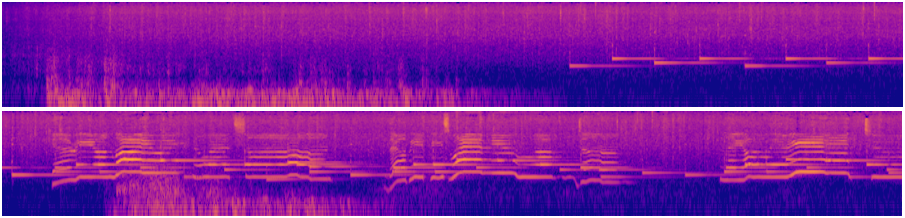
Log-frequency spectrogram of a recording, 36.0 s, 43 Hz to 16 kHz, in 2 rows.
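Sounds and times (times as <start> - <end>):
rain hiss: 0.0 - 36.0
thunder rumbling: 0.4 - 10.4, 20.0 - 27.5
slow lullaby melody: 11.2 - 36.0.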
